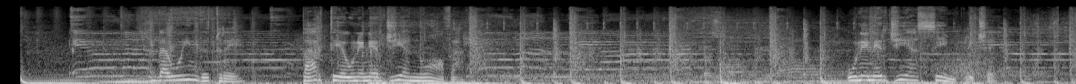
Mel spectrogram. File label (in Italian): spot pubblicita; energia nuova luce e gas; windtre; fiorello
